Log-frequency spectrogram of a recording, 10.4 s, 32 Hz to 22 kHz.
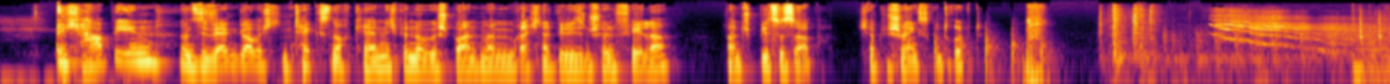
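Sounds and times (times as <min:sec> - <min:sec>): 
speech: 0:00.4 - 0:07.9
door creaking open with a long squeak: 0:07.4 - 0:10.4.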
